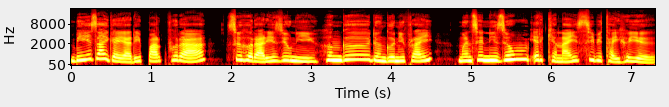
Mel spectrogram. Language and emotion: Bodo, happy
